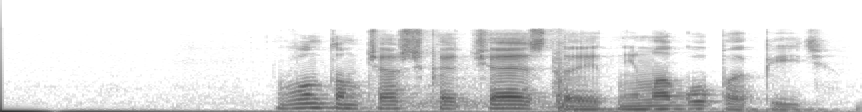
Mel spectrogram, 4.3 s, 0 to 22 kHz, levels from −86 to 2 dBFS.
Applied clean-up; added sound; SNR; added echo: none; Sliding door; 17 dB; none.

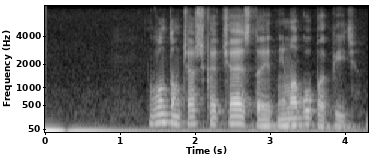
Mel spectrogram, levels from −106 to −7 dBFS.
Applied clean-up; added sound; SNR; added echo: none; none; none; none.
